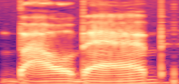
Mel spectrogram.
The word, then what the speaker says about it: baobab: So there's many ways to pronounce it. It can also be baobab.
